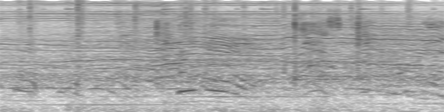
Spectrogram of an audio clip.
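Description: Mostly speech: short excited spoken exclamations, one after another.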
